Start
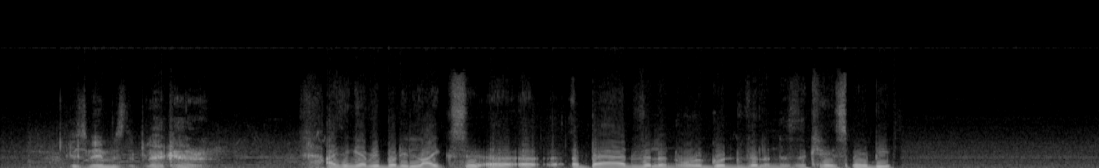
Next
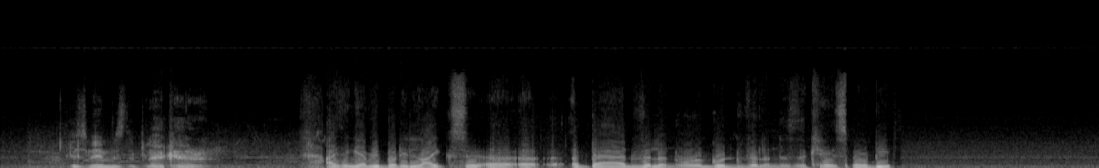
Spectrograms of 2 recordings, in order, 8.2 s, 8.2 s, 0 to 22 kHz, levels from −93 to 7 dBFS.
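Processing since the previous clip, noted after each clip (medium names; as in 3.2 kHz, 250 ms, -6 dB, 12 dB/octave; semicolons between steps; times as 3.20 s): peaking EQ 260 Hz +11.5 dB 0.58 oct; trim -1.5 dB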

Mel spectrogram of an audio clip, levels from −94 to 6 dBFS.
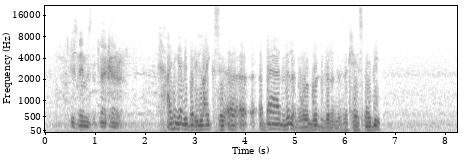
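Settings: frequency axis rescaled in octaves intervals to 128%; trim -3.5 dB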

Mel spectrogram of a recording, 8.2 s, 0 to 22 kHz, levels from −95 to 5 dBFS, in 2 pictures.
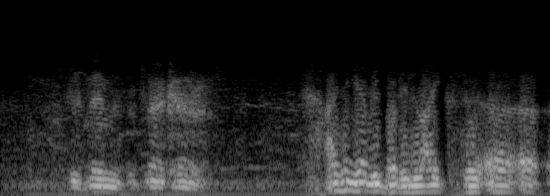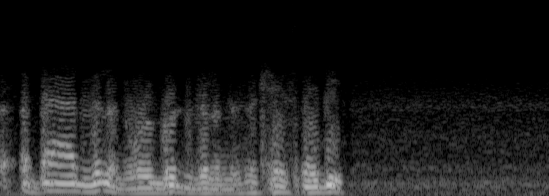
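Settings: distance through air 440 m; trim +7.5 dB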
